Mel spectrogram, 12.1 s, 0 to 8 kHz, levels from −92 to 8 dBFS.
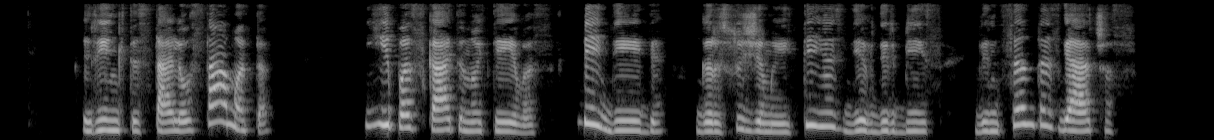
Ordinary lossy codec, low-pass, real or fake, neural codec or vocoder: MP3, 64 kbps; 7.2 kHz; real; none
